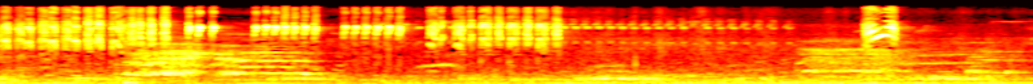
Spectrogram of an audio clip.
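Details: Young Common iora recorded as a lure to draw other birds into song: bursts of rapid high chirps and thin whistles, a softer steady trill in the middle, and one loud sharp note near the end.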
